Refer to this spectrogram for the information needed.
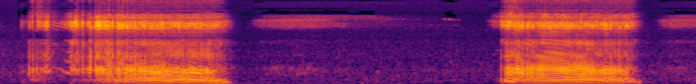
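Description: Two long, loud, rattling snores a few seconds apart, with quiet breathing out between them.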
